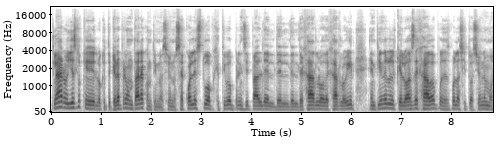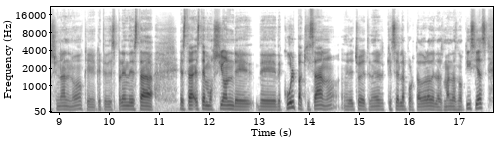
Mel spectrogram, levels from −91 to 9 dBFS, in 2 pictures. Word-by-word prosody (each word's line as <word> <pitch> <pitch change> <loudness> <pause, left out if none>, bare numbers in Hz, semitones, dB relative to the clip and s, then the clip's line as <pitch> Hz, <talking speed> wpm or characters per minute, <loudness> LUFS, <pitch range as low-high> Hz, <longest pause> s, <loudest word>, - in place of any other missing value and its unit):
Claro, 185 +1 +6
y 170 - +2
es 180 +3 +3
lo 215 - -5
que 145 -3 +2
lo 125 -1 -6
que - - -10
te 125 - -8
quería 145 - +4
preguntar 155 -1 +4
a 175 - +5
continuación, 110 0 -6
o - - -11
sea, 125 - +3
¿cuál 145 +3 +1
es 155 - +1
tu 155 - -3
objetivo 140 -1 -3
principal 130 -1 -2
del 125 -5 -4
del 110 -1 -5
del 110 0 -7
dejarlo 135 +3 +3
dejarlo 125 +1 -1
ir? 150 -2 -2 0.3
Entiendo 145 +5 -2
el 160 -3 0
que 130 - 0
lo 130 +1 +3
has 135 +1 +3
dejado, 145 0 +4
pues, 135 -2 -6
es 120 - -8
por 145 - -5
la 135 - 0
situación 125 +3 -4
emocional, 120 -2 -4
¿no?, 130 +5 -8
que 100 -2 -10
que 105 - -11
te 105 - -12
desprende 125 +4 -3
esta 120 0 +5 0.5
esta 140 0 +5
esta 140 - +3
emoción 135 +1 +2
de 110 -1 -3
de 110 0 -3
de 110 - -9
culpa 200 +2 +2
quizá, 130 +5 +3
¿no?, 130 +3 -8 0.2
el 115 - -10
hecho 115 +3 -4
de 120 -2 -4
tener 115 +1 -9
que 120 - -11
ser 120 +1 +2
la 120 -2 -3
portadora 110 +1 -5
de 120 -1 -3
las 105 -2 -8
malas 110 0 -5
noticias. 155 +9 +1
125 Hz, 215 wpm, -24 LUFS, 115-140 Hz, 0.5 s, Claro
